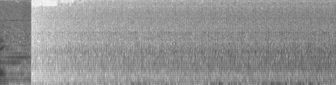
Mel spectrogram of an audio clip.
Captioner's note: engine running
